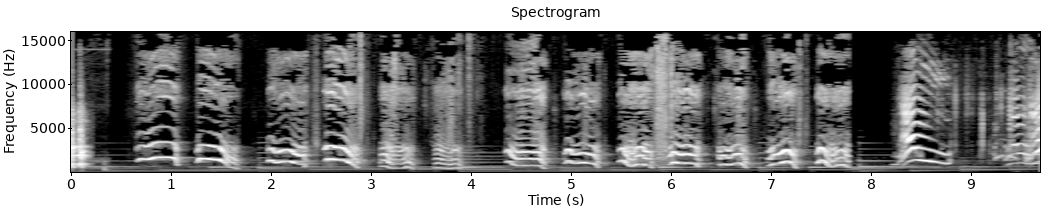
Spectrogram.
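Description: Puppies yelping and whining in a rapid series of short, rising-then-falling cries over soft background music with held notes. Near the end a kitten meows.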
